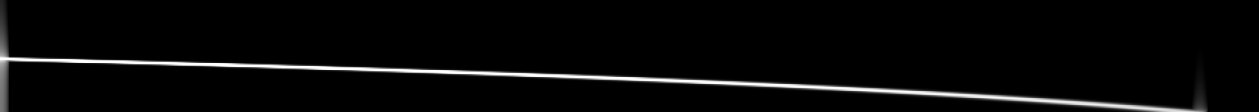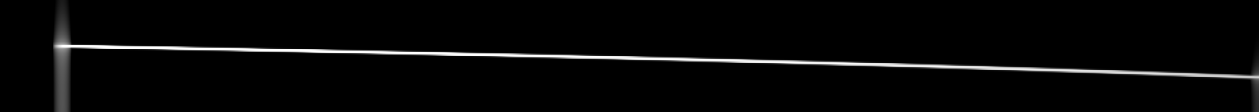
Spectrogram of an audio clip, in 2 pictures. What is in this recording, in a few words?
Bombs Away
